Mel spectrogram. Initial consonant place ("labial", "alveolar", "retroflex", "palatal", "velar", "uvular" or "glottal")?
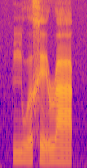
palatal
